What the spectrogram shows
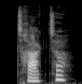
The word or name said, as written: traktor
